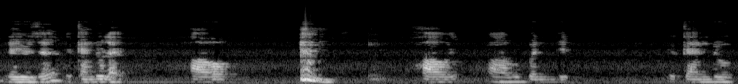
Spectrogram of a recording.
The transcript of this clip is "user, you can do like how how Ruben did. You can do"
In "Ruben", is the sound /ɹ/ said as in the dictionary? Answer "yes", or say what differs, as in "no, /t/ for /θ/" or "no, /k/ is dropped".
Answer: no, /w/ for /ɹ/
